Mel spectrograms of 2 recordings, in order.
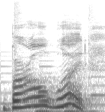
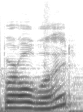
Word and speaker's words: burl wood: I said it wrong did I say it burl wood it's a not bur wood let me know I'm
